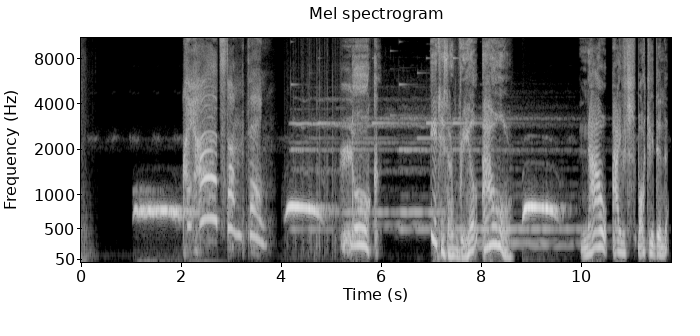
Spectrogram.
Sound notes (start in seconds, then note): 1.0 owl hooting; 4.0 hooting; 8.0 hooting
